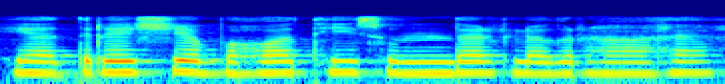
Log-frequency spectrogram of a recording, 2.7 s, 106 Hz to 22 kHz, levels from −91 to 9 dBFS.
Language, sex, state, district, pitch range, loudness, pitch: Hindi, female, Bihar, Darbhanga, 215-230 Hz, -27 LUFS, 220 Hz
